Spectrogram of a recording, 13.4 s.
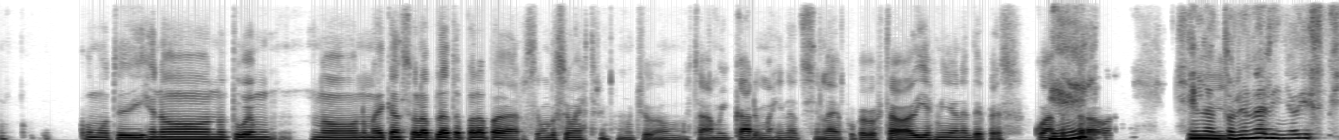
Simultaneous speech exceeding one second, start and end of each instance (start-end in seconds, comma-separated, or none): none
